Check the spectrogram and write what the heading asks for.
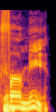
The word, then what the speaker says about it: Fermi: Fermi, like firm instead of limp, like instead of the limpy paradox. What? Well, it's just like, it's a mnemonic device to help me remember. Oh, like Fermi.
